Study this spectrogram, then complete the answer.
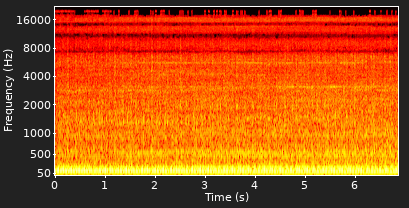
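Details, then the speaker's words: Cub Cadet garden tractor twin with new spark plugs and an uncleaned carburetor, choke frozen; has a gas leak. A deep, even thrum with a steady beat and no knocks or misses: running smoothly. "I've already had it running. This is a pretty smooth motor."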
